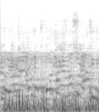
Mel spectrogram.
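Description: A woman argues loudly and excitedly.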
